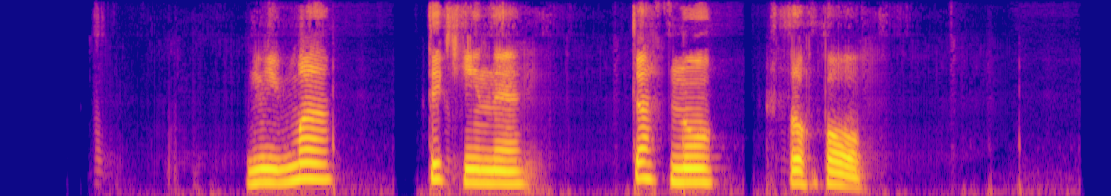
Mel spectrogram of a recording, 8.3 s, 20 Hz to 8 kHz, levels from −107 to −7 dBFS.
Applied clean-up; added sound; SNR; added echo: neural mask model DeepFilterNet 3.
